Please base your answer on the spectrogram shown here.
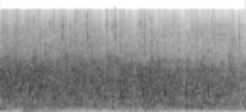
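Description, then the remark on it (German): A crowd applauds steadily, a dense wash of many hands clapping at an even, fairly loud level throughout, with no voices standing out. “Okay, vielen Dank, dicken Applaus.”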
